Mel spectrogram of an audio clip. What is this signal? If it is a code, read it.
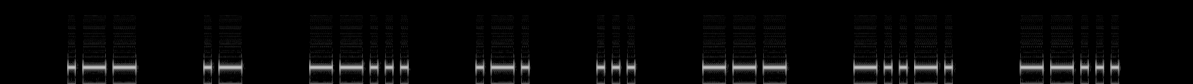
Morse code, heard as a keyed tone, about 16 wpm, spaced as for 9 wpm, 800 Hz. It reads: WA7RSO/7
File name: Basic Sets / QST de WA7RSO / All Dits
